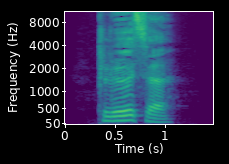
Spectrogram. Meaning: nominative/accusative/genitive plural of Kloß
- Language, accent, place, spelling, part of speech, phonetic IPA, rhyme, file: German, Germany, Berlin, Klöße, noun, [ˈkløːsə], -øːsə, De-Klöße.ogg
